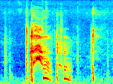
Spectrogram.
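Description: A person clears their throat and coughs close by, a short raspy burst followed by a harsher rumbling hack and a final brief cough, with no other sound around it.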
